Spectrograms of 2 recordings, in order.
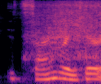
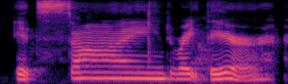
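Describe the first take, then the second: First: Said in the usual way. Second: "signed" stretched out long, very slow; slow, lingering "signed"; drawn-out showing off. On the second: Real, not acted. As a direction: linger on "signed" while pointing it out. Showing a signature, drawing it out.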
